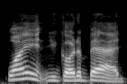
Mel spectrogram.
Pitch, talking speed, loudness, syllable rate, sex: 185 Hz, 235 wpm, -14 LUFS, 4.4 syllables/s, female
